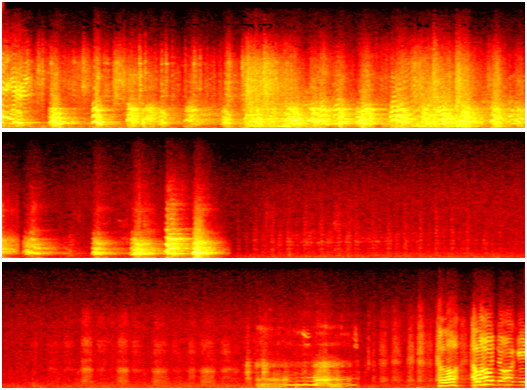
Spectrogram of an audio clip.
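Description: Several dogs pant heavily and let out a few barks up close, loud for the first ten seconds, followed by a quieter stretch with faint sounds and some voices toward the end.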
